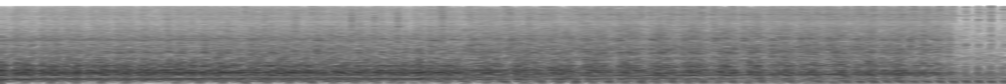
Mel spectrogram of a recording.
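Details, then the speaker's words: Worn-out PowerSmart mower engine with low compression, cranked by drill: slow, laboured chugging around three beats a second before fading out; took a lot of turning and was very slow to start. "First, it took a lot of turning before it started to run, and secondly, it was very slow to start."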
